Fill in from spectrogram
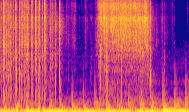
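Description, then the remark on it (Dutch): Playing cards being shuffled: quick bursts of crisp riffling that repeat in a steady rhythm, fairly loud, with a low, droning tonal layer running underneath. “Kaarten.”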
